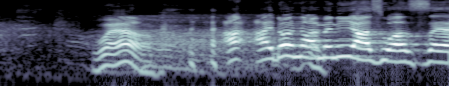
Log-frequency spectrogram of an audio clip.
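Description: An elderly man laughs loudly.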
